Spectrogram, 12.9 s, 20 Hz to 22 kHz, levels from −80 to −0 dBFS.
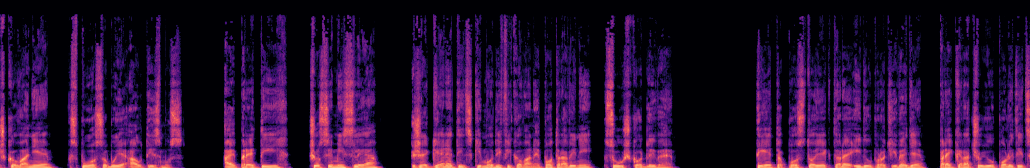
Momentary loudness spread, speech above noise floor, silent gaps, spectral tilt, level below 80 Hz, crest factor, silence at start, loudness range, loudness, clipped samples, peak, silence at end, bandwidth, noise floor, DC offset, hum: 6 LU; over 72 dB; 2.37-2.77 s, 3.72-3.82 s, 4.86-5.09 s, 8.55-9.42 s; -5 dB/octave; -44 dBFS; 18 dB; 0 s; 2 LU; -19 LUFS; under 0.1%; -2 dBFS; 0 s; over 20 kHz; under -90 dBFS; under 0.1%; none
